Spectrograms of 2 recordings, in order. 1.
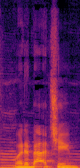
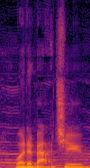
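'About' 和 'you' 连成一气读。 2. 'About' 和 'you' 连成一气读。

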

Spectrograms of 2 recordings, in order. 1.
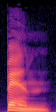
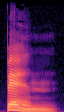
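它的元音是英语的 'e'，嘴唇向两边展开。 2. 它的元音是英语的 'e'，嘴唇向两边展开。

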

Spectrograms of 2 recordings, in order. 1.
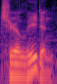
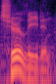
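重音在第二个音节。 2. 重音在第一个音节。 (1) "不要读成cheerleading" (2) "重读是在低音节，也就是在cheer 这个词上"

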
